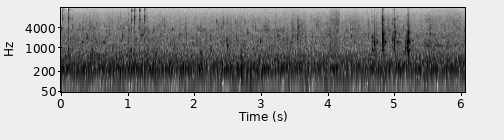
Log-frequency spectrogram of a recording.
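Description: Computer mouse buttons clicking: a few quick faint clicks about a second in and a louder run of three near the five-second mark, over a low steady hum.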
